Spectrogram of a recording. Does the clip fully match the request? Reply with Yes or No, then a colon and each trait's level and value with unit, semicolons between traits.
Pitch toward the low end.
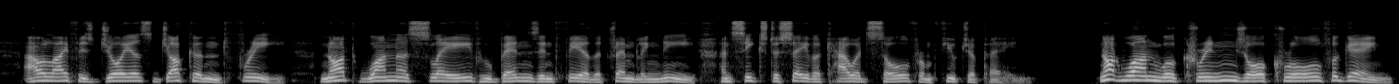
No: medium, 150 Hz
